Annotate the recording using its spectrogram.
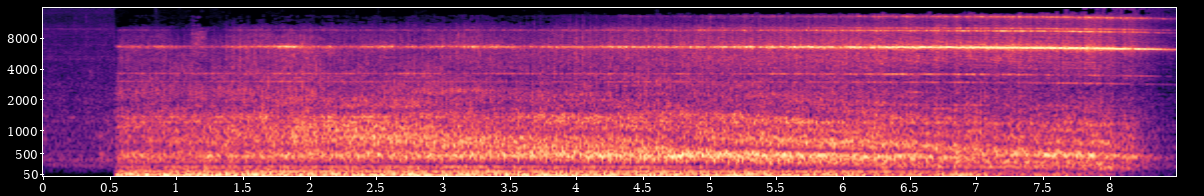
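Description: Navy helicopter flying close past: the turbine's high whine over the pulsing of the rotor blades, starting abruptly about half a second in, its pitch slowly dropping as it passes.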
